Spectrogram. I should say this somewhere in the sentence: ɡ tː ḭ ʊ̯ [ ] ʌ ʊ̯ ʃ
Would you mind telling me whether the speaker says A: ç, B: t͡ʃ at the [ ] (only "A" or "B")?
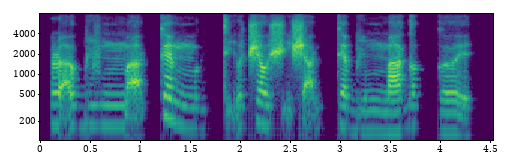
B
